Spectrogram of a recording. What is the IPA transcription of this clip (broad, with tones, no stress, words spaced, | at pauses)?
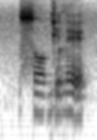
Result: so˨ɡḭ˦˨lḛ˦˨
